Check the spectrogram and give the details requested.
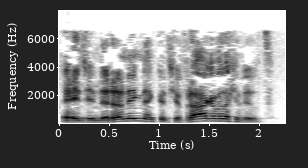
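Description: An actor with a Flemish accent playing a smooth, flattering and pushy photographer in a naturalistic TV drama. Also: male voice, mid-range voice, fast talker, highs cut off. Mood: businesslike, coaxing. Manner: smooth-talking, persuasive.

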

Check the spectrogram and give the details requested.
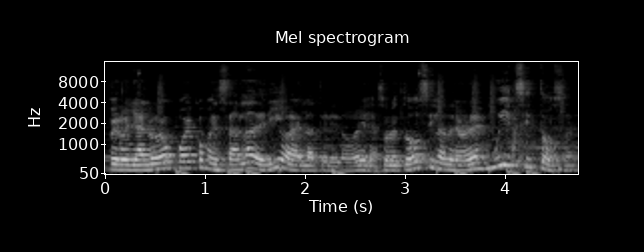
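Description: A man's voice: fairly high pitch, animated, quick pace, reverberant, music in the background. A man with a Venezuelan accent explaining things in casual podcast chat, repeating words as he thinks. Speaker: podcast co-host.

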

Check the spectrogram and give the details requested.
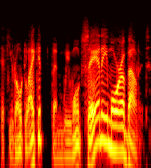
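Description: A man's voice: fairly low pitch, huge pitch swings, fast, husky, highs cut off, heavily acted. A man voicing a cheerful, boastful young warrior in a fantasy audiobook, jaunty and coaxing.

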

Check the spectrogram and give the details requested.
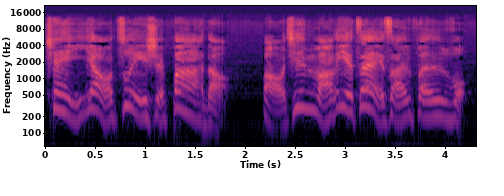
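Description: A man playing a meek, anxious palace eunuch in a storybook reading, with a thin raised voice and a halting, obsequious delivery. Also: sits high, big pitch swings, a bit bright, slightly rough, dry recording, pitched above the performer's own voice, full character voice. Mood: anxious, pleading.

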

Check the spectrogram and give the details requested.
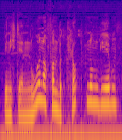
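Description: A man's voice: sits high, expressive, fairly quick. A man playing a sensible, exasperated magician who leads a fantasy party in a comedy audio drama, with a dry delivery.

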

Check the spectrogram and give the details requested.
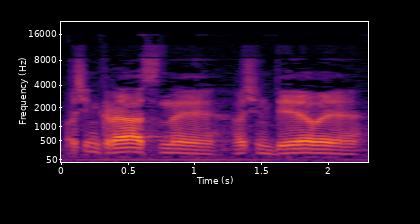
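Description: An actor playing a bold, blunt male poet in a radio drama, speaking in a deliberate, declamatory manner. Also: deep voice, fairly even intonation, fairly bright tone. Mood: declamatory, solemn. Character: Mayakovsky, bold blunt male poet reciting his own words. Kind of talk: theatrical radio drama acting.

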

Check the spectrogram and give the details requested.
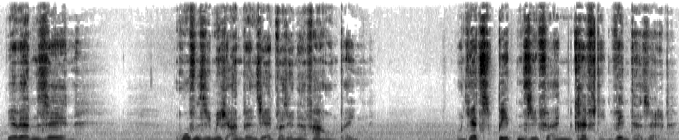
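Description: Lively higher-voiced male inspector in a car acted. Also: lightly acted. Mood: probing, wry. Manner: explanatory, deliberate, probing. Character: measured, shrewd male police inspector, wary official. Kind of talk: German radio crime drama dialogue. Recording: noisy vehicle interior ambience. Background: car driving noise.

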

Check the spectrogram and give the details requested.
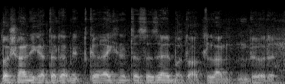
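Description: A man's voice: low voice, steady tone, quick pace, faint music behind, lightly acted. An actor playing a sardonic former businessman in a radio play, speaking with dry irony and a theatrical, lecturing manner. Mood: mock lecturing. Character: sardonic former businessman stranded in a camp, teasing his companion. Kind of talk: German radio play dialogue.

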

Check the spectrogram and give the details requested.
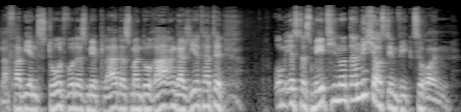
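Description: An actor playing a cornered gangster in a German radio crime drama, bitter and defensive, with terse speech and dramatic emphasis. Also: male voice, medium pitch, expressive, fairly quick, lightly acted. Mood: grim confession.

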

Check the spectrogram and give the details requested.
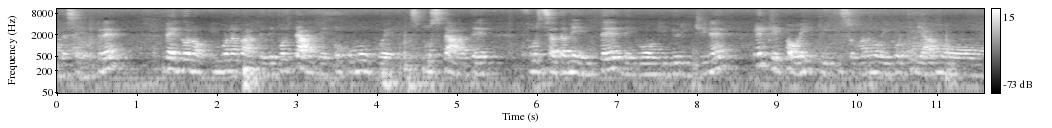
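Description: A woman performer giving an informal, explanatory introduction to an audience, halting at times and stressing key words. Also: lowish voice. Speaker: stage performer introducing a show. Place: echoing performance space, recorded from afar. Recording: very echoey, distant mic, noisy room.

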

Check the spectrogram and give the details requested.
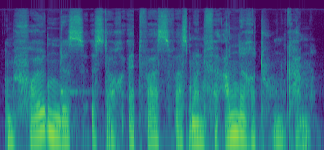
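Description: Radio drama diarist: young woman, searching and contemplative, deep register with plenty of fry. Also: a little mellow, slight background noise. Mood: earnest, reflective. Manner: contemplative, measured, intimate. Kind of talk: radio play, diary read as monologue. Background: music.

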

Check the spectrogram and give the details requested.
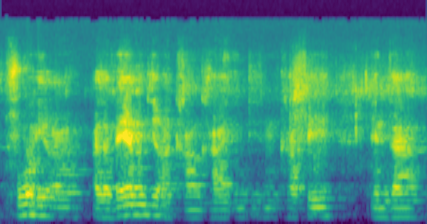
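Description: A man questioning someone in a police interrogation, methodical and insistent, speaking haltingly with pauses. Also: medium pitch, steady tone. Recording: echoey, noisy 1960s archive tape.

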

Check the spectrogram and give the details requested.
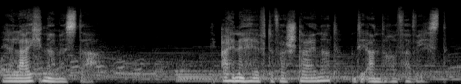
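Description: A woman performing a solemn narrator in a literary radio drama, speaking in measured, dramatic short phrases. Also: sits low, steady tone, close to an everyday voice. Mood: grim. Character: solemn woman narrator recounting colonial atrocities as a traveller. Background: prominent music behind the voice.

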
